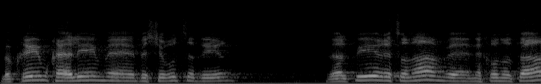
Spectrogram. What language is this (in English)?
Hebrew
